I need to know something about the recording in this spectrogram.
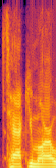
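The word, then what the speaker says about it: Takumar: That was actually you said Tekumar with perfect Midwestern diction, Mike. Yeah. That is absolutely the correct way to say that word.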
